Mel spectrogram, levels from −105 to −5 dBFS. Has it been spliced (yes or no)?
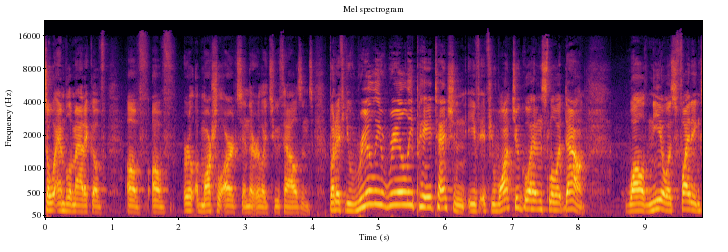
no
